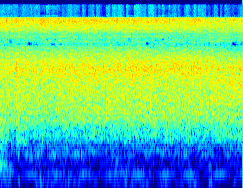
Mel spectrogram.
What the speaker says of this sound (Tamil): இப்போ நல்லா வதங்கட்டும் இப்போ வந்து முட்டையை சேர்த்துக்கலாம்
